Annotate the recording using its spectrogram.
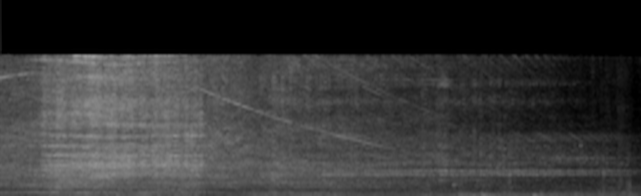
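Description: Angle grinder cutting a brick cladding slip: a loud burst of cutting for about a second and a half, then the disc winds down with a falling whine that fades away.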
